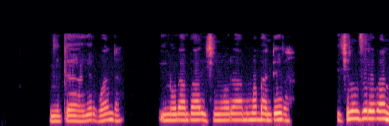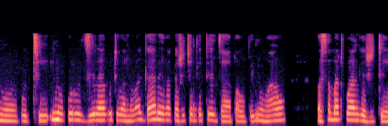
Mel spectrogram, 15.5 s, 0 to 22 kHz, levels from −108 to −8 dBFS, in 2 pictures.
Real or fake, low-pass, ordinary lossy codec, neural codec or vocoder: real; 7.2 kHz; MP3, 64 kbps; none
